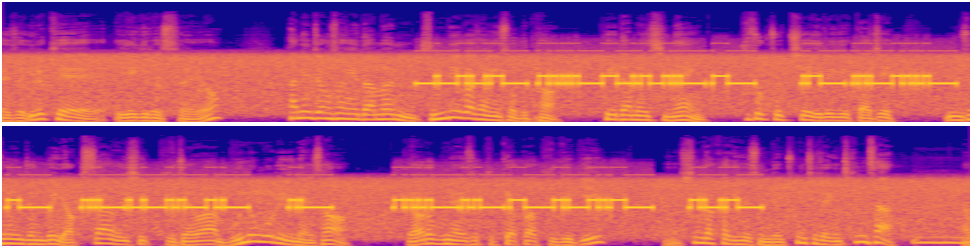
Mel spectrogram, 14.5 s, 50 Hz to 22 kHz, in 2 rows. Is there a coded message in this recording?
Yes: TTY/TDD text telephone tones (45.45 baud Baudot) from 3.1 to 13.0 s, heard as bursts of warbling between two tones, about 400 Hz shift, 1600 Hz centre, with speech in Korean. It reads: HE STARTED WORKING WITH THE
